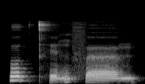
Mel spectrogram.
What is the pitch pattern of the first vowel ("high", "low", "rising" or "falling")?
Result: high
